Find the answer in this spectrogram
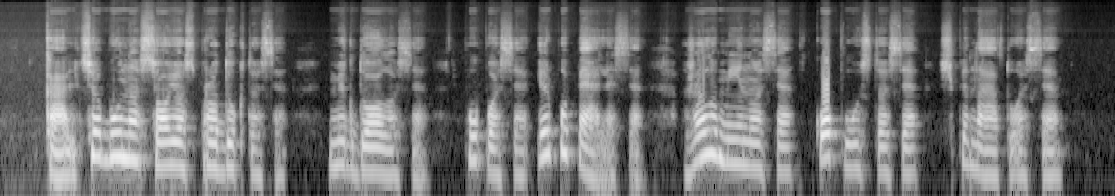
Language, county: Lithuanian, Šiauliai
